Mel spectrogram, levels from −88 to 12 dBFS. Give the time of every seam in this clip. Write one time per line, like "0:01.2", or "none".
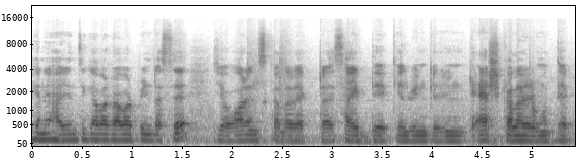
0:01.7
0:04.4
